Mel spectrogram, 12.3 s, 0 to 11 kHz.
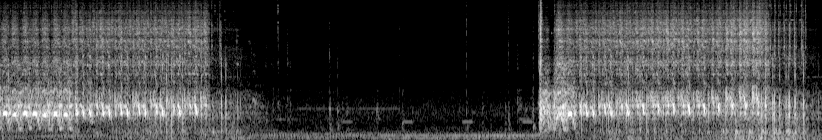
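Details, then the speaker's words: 2018 Ford Focus SE parts car with suspected water in a cylinder, plugs reinstalled after blowing out fuel-smelling fluid; two bursts of steady, fast cranking that never catch; owner suspects a drained battery; engine-fault service message shown. "oh it's trying but oh it's not trying anymore maybe I killed the battery too much"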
